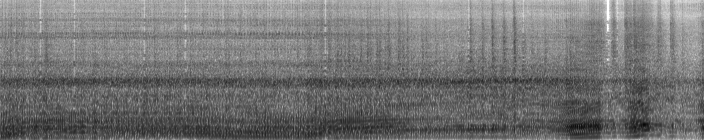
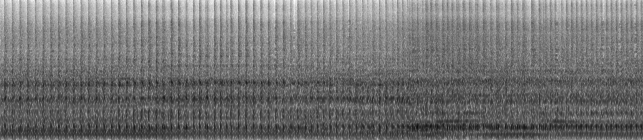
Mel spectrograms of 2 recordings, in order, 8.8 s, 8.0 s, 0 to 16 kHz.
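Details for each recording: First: 1987 Yamaha Exciter 570 snowmobile two-stroke, first start after 13 years sitting, fresh gas: screams at steady high rev, won't settle, shut off with kill switch; overly tight throttle cables held throttle open. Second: 1987 Yamaha Exciter 570 two-stroke snowmobile, sat about 13 years, started on electric start with choke. It starts right up into crisp, even, steady fast popping with no stumbles or surges. Normal idle.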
